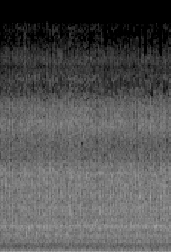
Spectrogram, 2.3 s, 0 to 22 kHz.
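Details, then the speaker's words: Fiat 124 Spider 2000 with good replacement coil, idling steadily around 800 rpm, timing 10 degrees, vacuum advance disconnected; regular firing pulses, no misses; old coil prevented idle below 1100 rpm. "so we're about 800 RPM which is where we want to be"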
